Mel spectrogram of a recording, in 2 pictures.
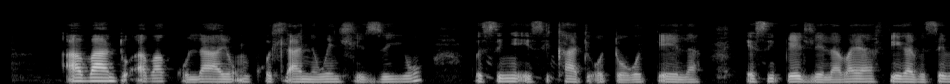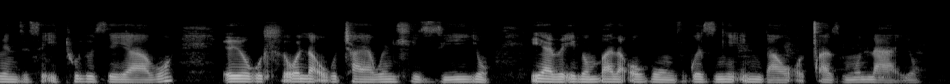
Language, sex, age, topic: North Ndebele, male, 36-49, health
